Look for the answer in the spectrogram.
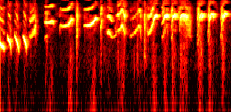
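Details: White-rumped shama song, edited for clarity and played to get a silent bird singing again: rapid descending notes give way to quick slurred whistles and chips at varied pitches, dense and unbroken.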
